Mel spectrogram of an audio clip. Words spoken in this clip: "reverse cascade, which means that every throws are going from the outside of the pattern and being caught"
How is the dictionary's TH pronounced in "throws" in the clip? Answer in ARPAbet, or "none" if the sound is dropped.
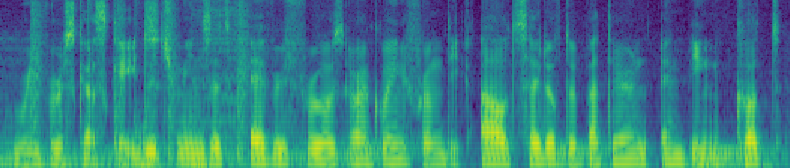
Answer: F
